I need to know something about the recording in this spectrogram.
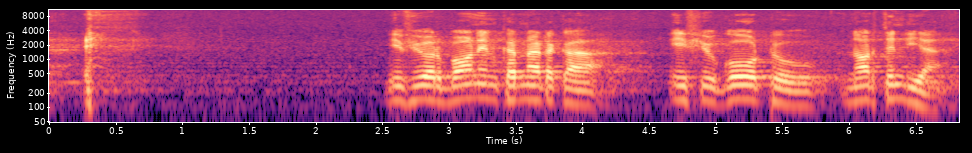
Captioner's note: laughs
